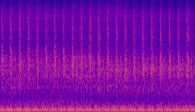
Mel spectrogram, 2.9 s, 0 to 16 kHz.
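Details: 2003 Jeep TJ: steady, sharp knock about six times a second over a rough idle; runs but knocks, new engine planned, cause unknown.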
